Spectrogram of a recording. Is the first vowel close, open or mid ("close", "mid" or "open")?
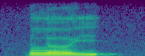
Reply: mid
